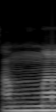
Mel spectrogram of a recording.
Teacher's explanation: আন্না বলতে গেলে দেখুন নাকে আওয়াজটা যাচ্ছে, আর আম্মা বলতে গেলেও নাকে আওয়াজটা যাচ্ছে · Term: মিম গুন্না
